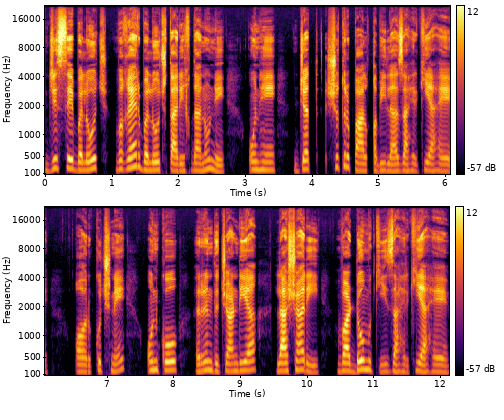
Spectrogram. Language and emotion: Urdu, neutral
